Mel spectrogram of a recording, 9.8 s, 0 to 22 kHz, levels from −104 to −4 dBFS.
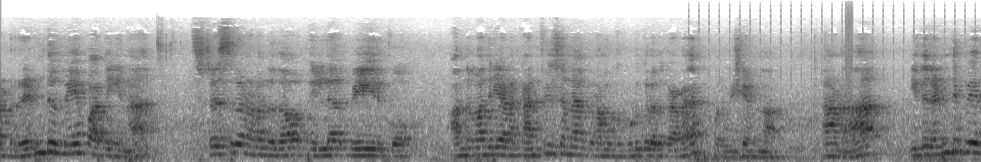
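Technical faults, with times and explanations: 6.79 to 9.81 s, Wi-Fi interference: the audio circuit rectifies a nearby Wi-Fi beacon repeating every 102.4 ms, producing a steady tick about ten times a second, roughly 25 dB under the signal. A spectrogram shows evenly spaced thin vertical broadband lines, and the waveform shows regular small spikes.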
